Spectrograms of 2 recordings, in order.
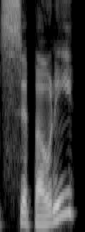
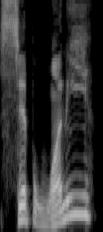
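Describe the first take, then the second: First: The middle is said as a plain 'po' sound. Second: The middle is said like the word 'one'. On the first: "is it Sipony?" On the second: "Is it Sip One-y?"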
